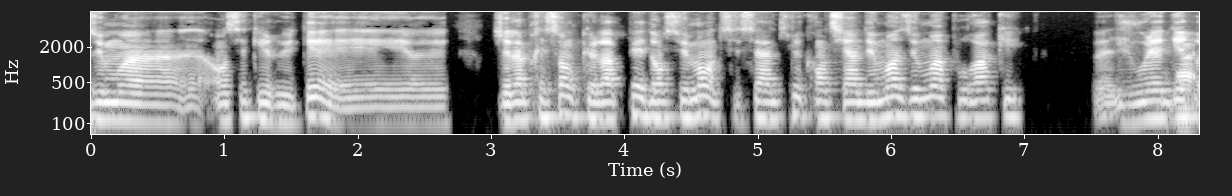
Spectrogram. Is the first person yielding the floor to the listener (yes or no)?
no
